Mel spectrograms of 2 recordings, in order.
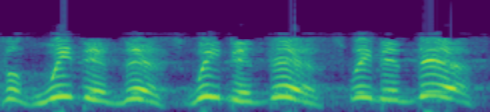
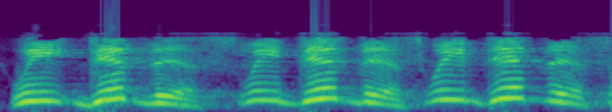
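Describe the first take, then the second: First: High mocking boast, each we did this pushed up; a mock boastful crowd, well higher; self-congratulating boasters. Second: Did leaned on, pitch climbing each time; we did this, did punched and rising; boastful repeat stressing did. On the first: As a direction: mimic proud churchgoers listing their deeds. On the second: Retold or imitated. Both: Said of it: "They're focused on themselves".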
